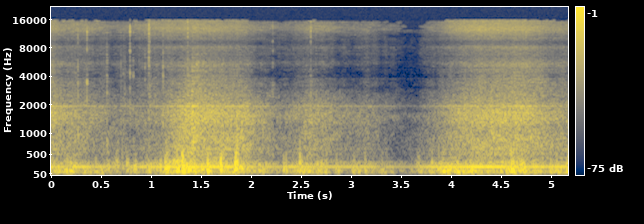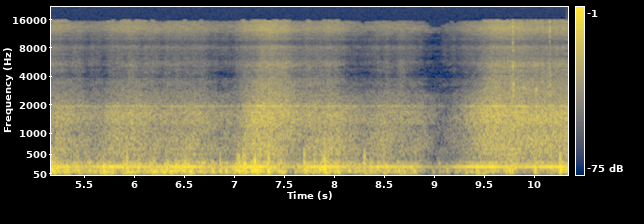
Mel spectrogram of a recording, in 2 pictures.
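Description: A rumbling background noise that swells and fades in several waves, over a steady low hum.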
